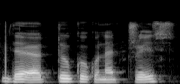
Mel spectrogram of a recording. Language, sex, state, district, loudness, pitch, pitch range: English, male, Arunachal Pradesh, Longding, -16 LUFS, 120 Hz, 110-130 Hz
